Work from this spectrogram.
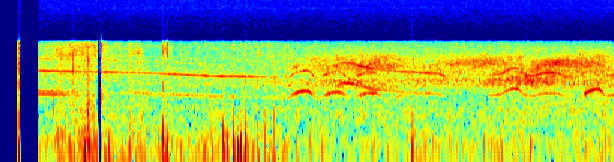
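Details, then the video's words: A territorial group of golden jackals howls in Kras, Slovenia, near the Italian border, during a jackal survey. Wavering, overlapping notes rise and fall over a low rumble. "Golden jackals howling in Slovenia"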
